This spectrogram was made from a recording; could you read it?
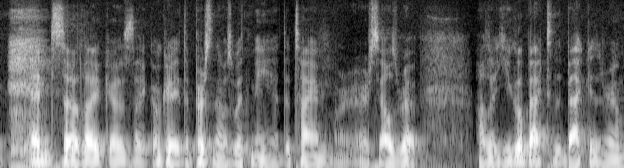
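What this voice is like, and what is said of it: Quiet, monotone voice. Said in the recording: “I'm very monotone. You can't hear me already.”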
